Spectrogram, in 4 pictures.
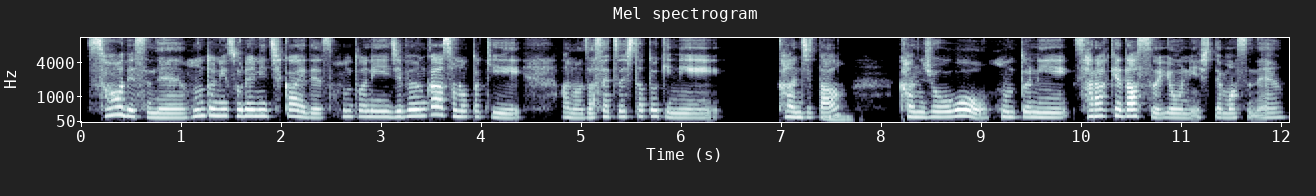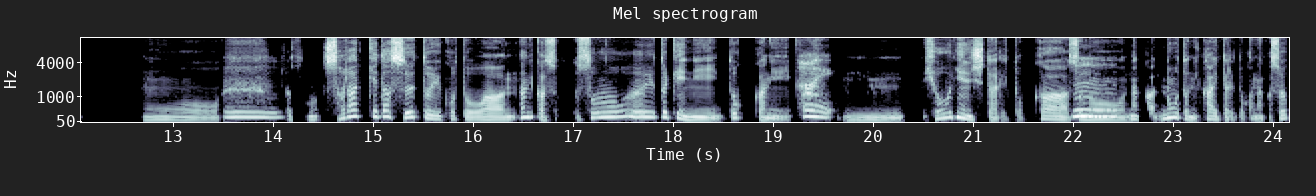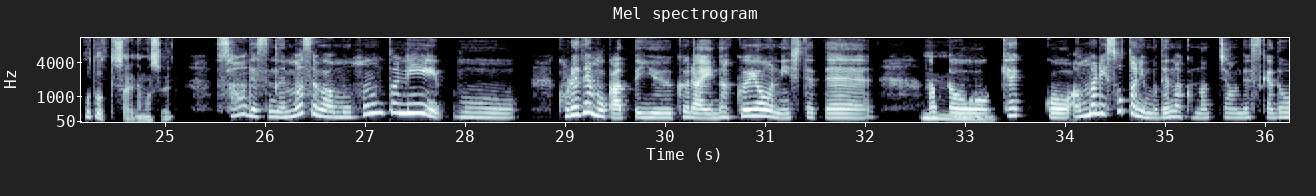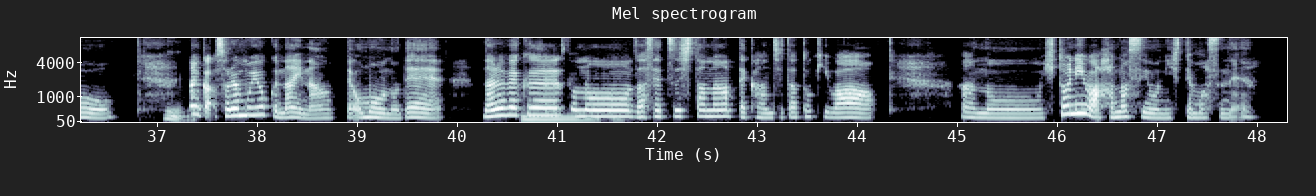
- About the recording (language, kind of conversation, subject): Japanese, podcast, 挫折から立ち直るとき、何をしましたか？
- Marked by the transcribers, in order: none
